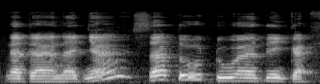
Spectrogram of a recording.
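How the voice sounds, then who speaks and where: A man teaching children Quran recitation in a slow online lesson, counting aloud and drilling chanted verses. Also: on the high side, very animated, gravelly. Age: older. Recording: echoey room.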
